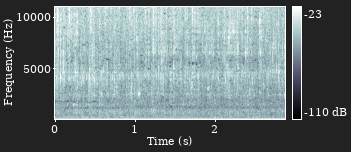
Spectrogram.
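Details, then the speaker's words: Central heating circulating pump after its stuck impeller was freed (downstairs radiators had stayed cold): steady low hum with a faint watery rush; pump now running normally. "that is a working pump and now the water will travel now all the way through the pipes"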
